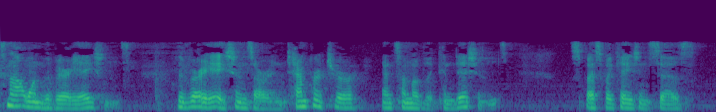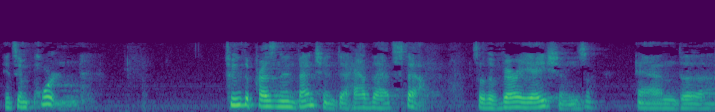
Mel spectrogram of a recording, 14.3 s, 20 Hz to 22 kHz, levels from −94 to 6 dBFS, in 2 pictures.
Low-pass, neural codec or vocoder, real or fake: 5.4 kHz; none; real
